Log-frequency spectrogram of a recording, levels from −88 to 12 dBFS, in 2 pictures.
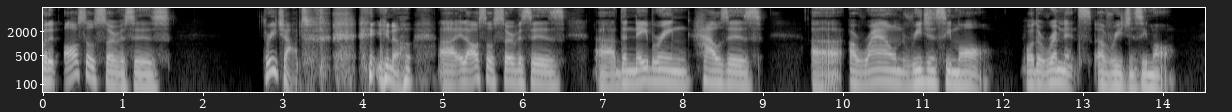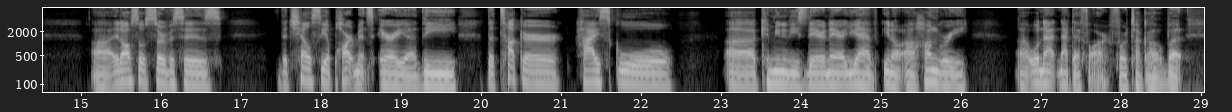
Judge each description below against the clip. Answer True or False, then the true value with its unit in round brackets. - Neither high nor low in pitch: False (100 Hz)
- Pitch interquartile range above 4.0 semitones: False (3.1 semitones)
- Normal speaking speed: False (120 wpm)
